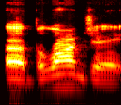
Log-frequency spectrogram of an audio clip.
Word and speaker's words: Belanger: How do you say your last name?" And he goes, "Belanger." And I was like, "Dude, I'm sorry, I've been butchering your last name this whole episode." He goes, "You're American. It's okay." He's Canadian. So he's like, "That's how Americans say it. It's not a big deal to me."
